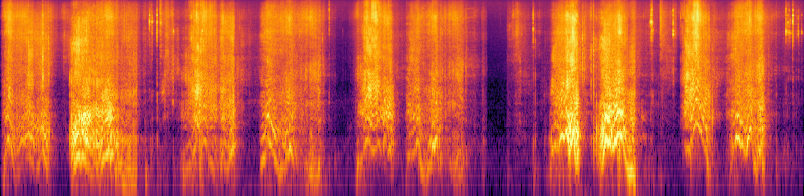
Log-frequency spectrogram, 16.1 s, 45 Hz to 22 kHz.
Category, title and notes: Sound effects > Objects / House appliances
A recording of a small rucksack zip being opened and closed. Fast and slow. Edited in RX11.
